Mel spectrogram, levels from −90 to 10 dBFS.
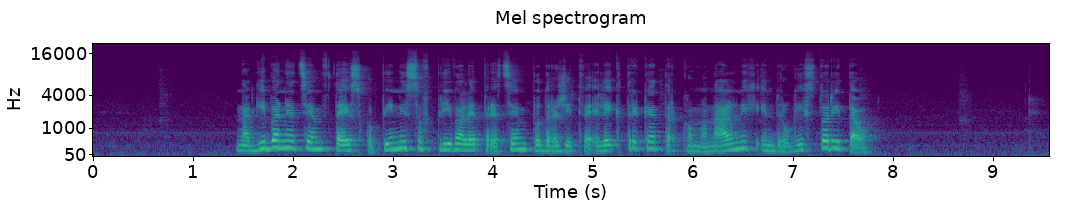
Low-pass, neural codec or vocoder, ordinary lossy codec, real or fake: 19.8 kHz; none; none; real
